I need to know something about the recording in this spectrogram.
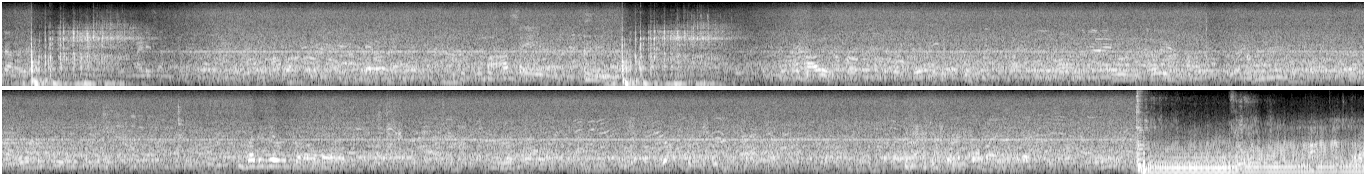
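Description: Water sprays with a steady rushing hiss outdoors.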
